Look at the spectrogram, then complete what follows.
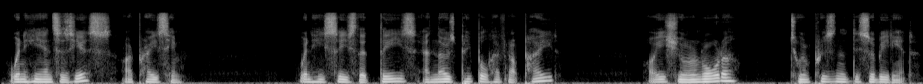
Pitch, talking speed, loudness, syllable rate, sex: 120 Hz, 170 wpm, -18 LUFS, 5.9 syllables/s, male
